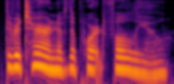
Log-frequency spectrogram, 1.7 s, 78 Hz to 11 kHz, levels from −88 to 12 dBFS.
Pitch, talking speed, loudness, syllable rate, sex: 185 Hz, 170 wpm, -17 LUFS, 5.0 syllables/s, female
